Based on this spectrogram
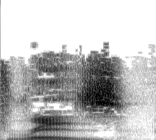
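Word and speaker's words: Rhys: I mean, isn't Rice something that most people eat or perhaps throw at weddings? – I'm not sure. – Okay, but I think his name is – I think it's actually pronounced Riz.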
